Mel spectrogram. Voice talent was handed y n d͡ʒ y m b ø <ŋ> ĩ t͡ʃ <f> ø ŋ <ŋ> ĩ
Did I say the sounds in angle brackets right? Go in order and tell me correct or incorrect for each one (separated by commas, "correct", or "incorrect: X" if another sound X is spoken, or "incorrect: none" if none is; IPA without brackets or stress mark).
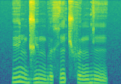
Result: incorrect: x, correct, incorrect: ɡ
